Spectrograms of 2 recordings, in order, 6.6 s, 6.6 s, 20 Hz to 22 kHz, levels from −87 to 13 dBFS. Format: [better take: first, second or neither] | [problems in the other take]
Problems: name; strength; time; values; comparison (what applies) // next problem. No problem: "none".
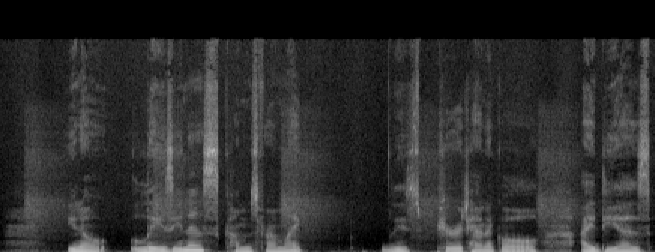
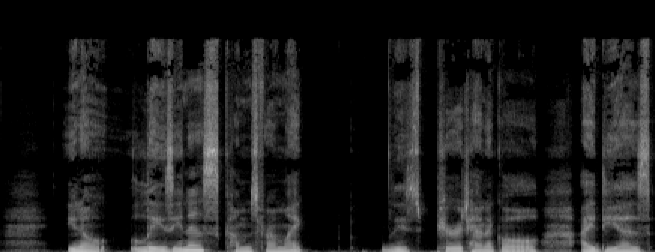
second | hiss; faint; throughout; 25 dB below the speech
